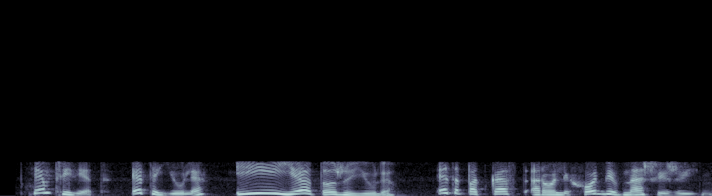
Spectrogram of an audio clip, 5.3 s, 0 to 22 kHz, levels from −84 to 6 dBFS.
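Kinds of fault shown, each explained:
No faults can be heard in the speech. It comes through the G.711 telephone coding path, which passes nothing above about 3.8 kHz, so the voice has the narrow, band-limited sound of a fixed-line phone call.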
